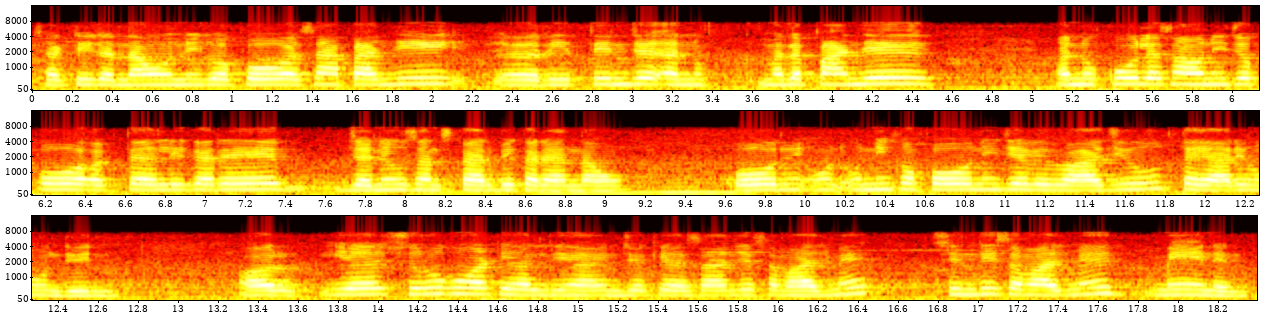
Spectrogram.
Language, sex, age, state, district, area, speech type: Sindhi, female, 45-60, Delhi, South Delhi, urban, spontaneous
